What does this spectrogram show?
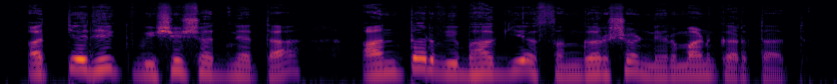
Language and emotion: Marathi, neutral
